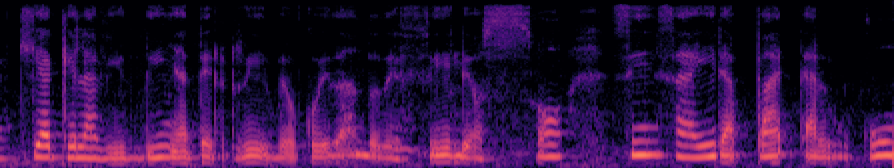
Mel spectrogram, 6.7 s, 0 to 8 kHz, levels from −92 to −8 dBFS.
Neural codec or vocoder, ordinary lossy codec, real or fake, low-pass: codec, 16 kHz, 4 kbps, FreqCodec, larger model; MP3, 64 kbps; fake; 7.2 kHz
